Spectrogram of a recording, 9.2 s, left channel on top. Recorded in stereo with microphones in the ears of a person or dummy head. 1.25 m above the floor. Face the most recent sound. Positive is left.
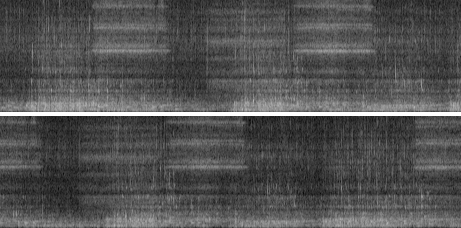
No sound to turn to.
